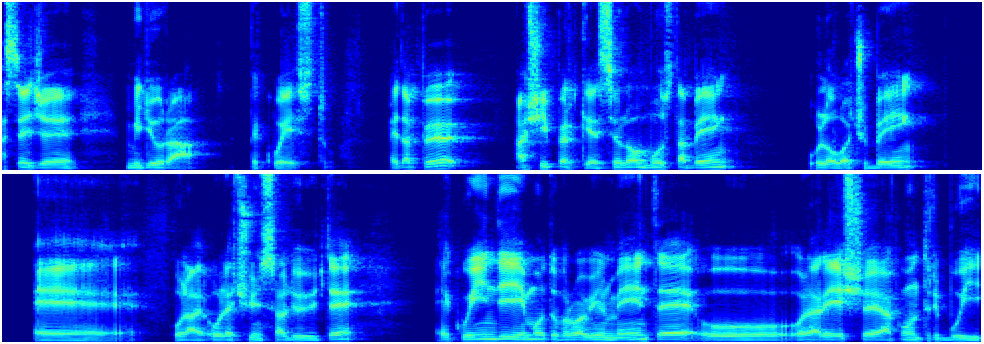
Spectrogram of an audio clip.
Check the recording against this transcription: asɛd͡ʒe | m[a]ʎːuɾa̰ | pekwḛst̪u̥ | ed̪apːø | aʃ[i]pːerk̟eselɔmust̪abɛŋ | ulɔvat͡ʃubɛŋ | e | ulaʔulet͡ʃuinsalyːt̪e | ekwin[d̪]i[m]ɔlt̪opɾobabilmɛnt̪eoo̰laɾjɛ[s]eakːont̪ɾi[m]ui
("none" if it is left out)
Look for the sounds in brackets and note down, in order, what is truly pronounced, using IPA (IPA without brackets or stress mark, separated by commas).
i, i, d̪, m, ʃ, b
